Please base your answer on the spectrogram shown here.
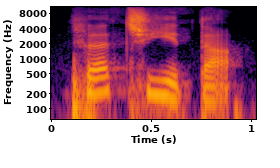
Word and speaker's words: रचयिता: सही शब्द है अंतिम वाला रचयिता। हमें अपना उच्चारण भी उसी हिसाब से ही रखना होगा, क्योंकि हिंदी जैसी बोली जाती है वैसी ही लिखी जाती है।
